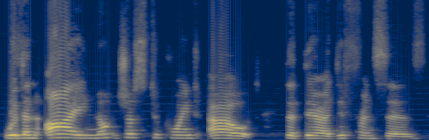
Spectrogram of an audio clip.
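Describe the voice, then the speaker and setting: A woman's voice: fairly high pitch, a little slow, sharp tone, soft background music, low-quality recording. A woman whose first language is Arabic, speaking as a guest scholar in a casual academic conversation, with many fillers and restarts.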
